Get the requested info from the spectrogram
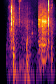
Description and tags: ABRIR PUERTA
madera, puerta, abrir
